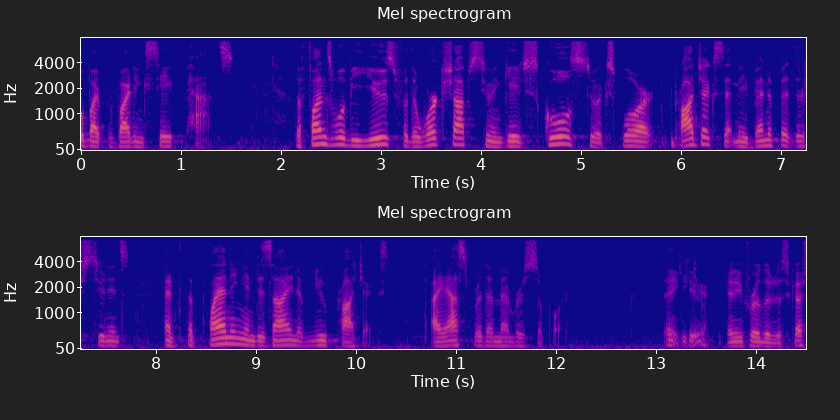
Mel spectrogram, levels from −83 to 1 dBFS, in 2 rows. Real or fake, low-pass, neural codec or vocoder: real; 7.2 kHz; none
